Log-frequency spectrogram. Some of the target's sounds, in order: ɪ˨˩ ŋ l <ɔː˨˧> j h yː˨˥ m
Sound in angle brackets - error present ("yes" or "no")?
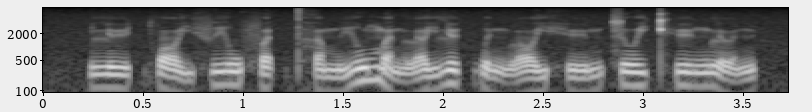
no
